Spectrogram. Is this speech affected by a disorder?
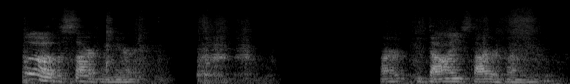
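No.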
